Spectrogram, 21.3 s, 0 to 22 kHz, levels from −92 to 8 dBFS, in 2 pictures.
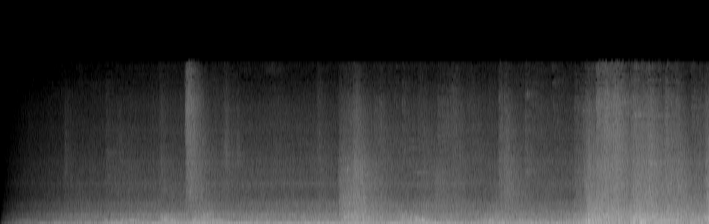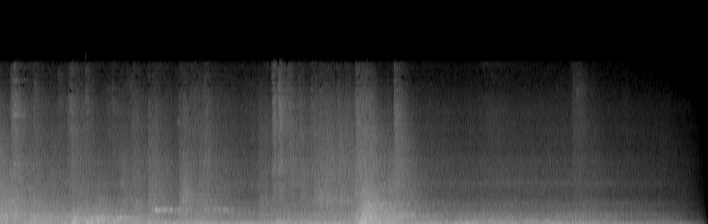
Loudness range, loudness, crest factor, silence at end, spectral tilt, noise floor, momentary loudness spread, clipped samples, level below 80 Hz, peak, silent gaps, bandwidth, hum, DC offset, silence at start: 8 LU; -32 LUFS; 18 dB; 0.15 s; -4.5 dB/octave; -53 dBFS; 15 LU; under 0.1%; -40 dBFS; -14 dBFS; none; 16 kHz; none; under 0.1%; 0.15 s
